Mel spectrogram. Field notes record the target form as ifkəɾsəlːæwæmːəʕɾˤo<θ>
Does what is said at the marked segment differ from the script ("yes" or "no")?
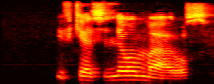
yes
